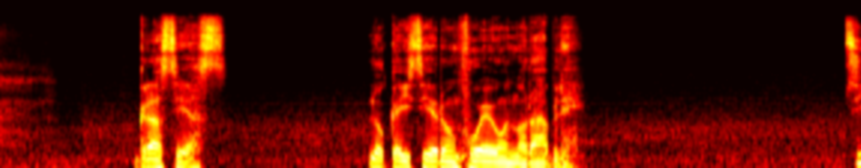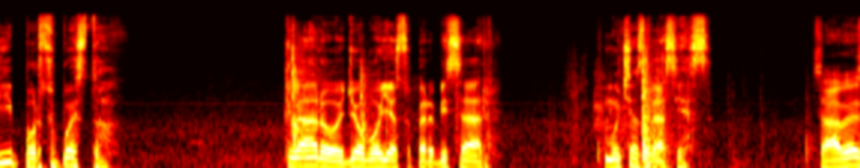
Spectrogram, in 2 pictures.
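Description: A man talks on a phone nearby.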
